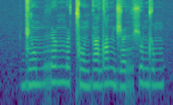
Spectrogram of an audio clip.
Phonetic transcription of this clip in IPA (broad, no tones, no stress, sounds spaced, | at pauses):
d͡ʑ ũ m r ə˞ ŋ ə˞ ǀ ũ ɡʲ ũ dˤ u n d͡ʒ ə˞ r ʃ u n d u m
